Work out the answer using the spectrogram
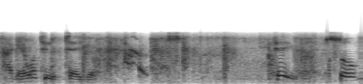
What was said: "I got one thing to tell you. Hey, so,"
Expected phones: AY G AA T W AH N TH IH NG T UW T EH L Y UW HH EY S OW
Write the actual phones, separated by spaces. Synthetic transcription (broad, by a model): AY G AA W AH N T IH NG T UW T EH L Y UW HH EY S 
